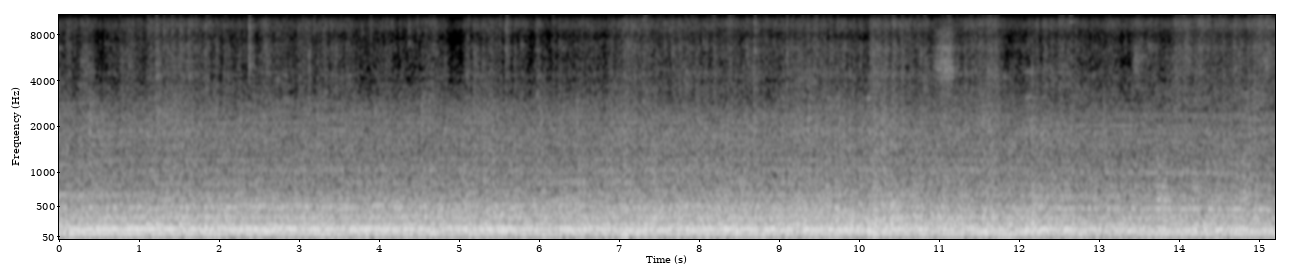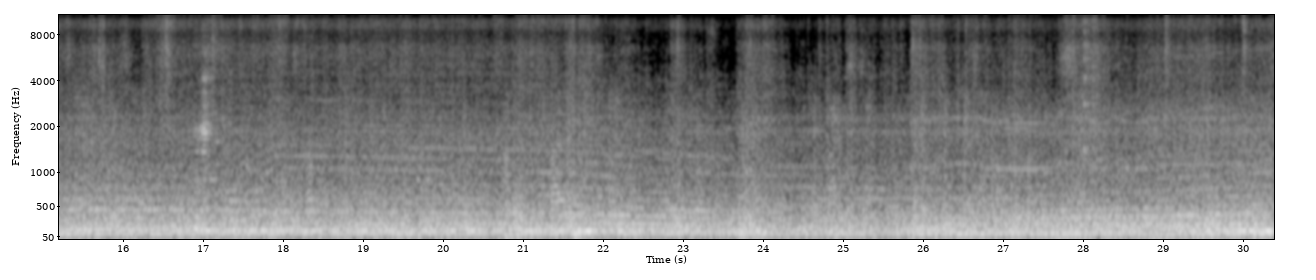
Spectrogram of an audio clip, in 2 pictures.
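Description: A city bus driving along a street, heard from inside the passenger cabin: a steady low engine drone with road and tyre noise, easing off slightly for a few seconds in the latter half.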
